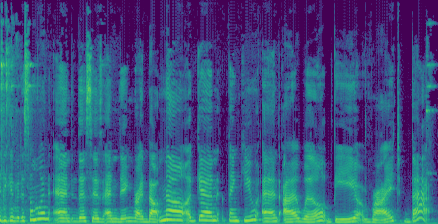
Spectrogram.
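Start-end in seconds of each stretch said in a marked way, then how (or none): none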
